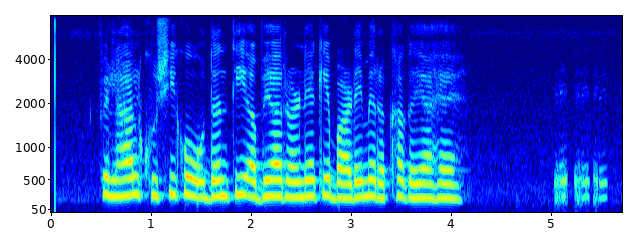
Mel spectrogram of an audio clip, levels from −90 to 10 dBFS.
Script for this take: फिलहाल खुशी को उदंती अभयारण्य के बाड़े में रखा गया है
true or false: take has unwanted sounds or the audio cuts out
true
